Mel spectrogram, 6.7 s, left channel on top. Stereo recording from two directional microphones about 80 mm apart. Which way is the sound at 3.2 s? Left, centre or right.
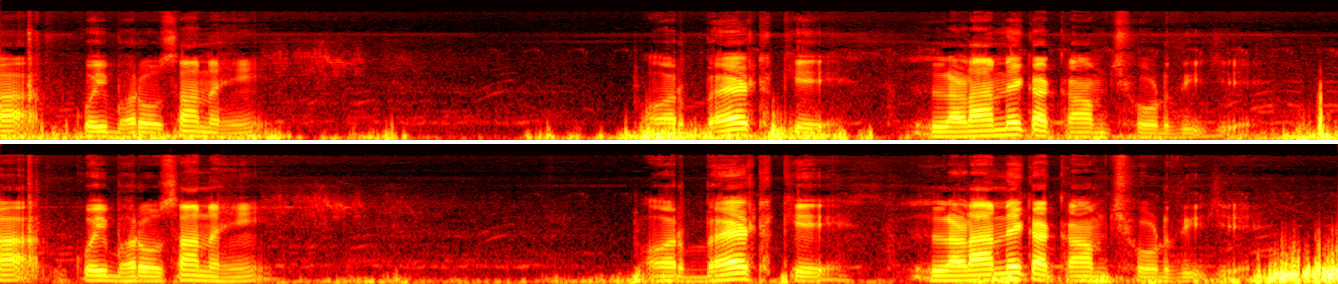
Right.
